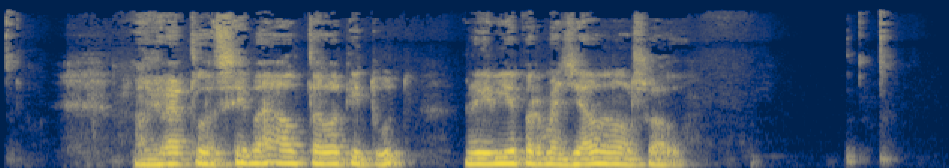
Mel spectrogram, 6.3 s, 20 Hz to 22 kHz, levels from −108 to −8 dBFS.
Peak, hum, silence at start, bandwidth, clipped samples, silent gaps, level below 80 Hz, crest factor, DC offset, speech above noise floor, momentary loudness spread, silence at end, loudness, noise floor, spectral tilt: -6 dBFS; none; 0.05 s; 16.5 kHz; under 0.1%; none; -54 dBFS; 16 dB; under 0.1%; 65 dB; 22 LU; 0.4 s; -20 LUFS; -84 dBFS; -6 dB/octave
